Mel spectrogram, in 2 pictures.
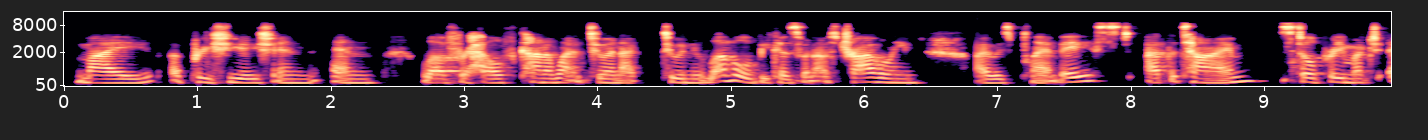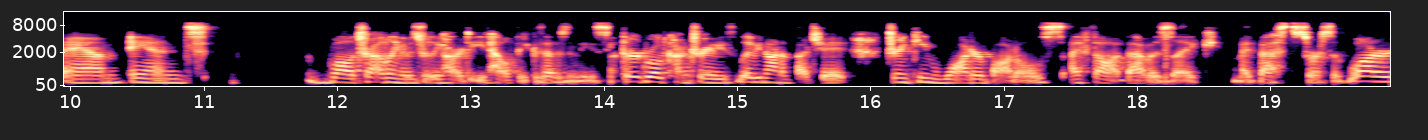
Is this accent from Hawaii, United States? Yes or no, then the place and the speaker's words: no; Arizona, United States; also born or lived in San Diego, California; now in Colorado, United States; I'm from Arizona originally, but I bounce around. I lived in San Diego. I'm now in Colorado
